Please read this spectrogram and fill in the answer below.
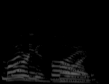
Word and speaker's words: Smörgåsbord: This is Smörgåsbord.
